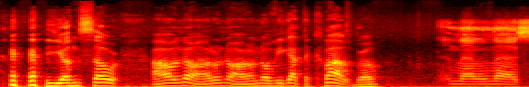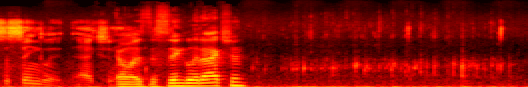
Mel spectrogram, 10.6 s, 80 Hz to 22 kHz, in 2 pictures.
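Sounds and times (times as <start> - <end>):
low hum: 0.0 - 10.5
speech: 0.1 - 7.8
ginger ale fizz popping: 7.8 - 10.5
diet ginger ale pouring into a glass: 8.0 - 10.5.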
